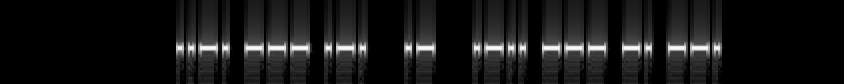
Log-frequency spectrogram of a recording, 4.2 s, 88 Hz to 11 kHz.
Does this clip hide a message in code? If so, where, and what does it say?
Yes: Morse code from 0.9 to 3.6 s, heard as a keyed tone, about 43 wpm, 700 Hz. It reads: FOR A LONG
